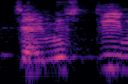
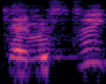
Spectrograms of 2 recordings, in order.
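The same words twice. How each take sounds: First: The word begins with a ch sound. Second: The word begins with a k sound. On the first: The speaker calls it wrong. "इसे केमिस्ट्री नहीं" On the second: The speaker calls it right. "केमिस्ट्री कहते हैं"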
